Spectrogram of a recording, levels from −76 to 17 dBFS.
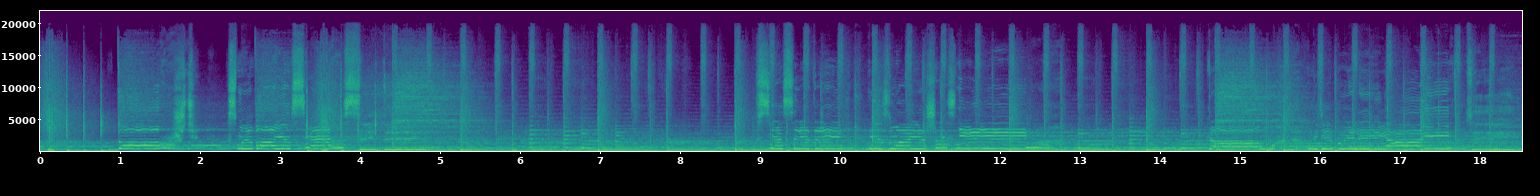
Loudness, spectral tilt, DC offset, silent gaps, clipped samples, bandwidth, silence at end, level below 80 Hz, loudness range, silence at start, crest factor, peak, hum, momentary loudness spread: -10 LUFS; -4 dB/octave; under 0.1%; none; under 0.1%; over 20 kHz; 0 s; -16 dBFS; 3 LU; 0 s; 10 dB; 0 dBFS; none; 5 LU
